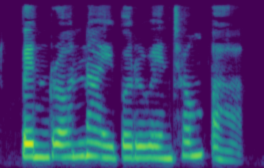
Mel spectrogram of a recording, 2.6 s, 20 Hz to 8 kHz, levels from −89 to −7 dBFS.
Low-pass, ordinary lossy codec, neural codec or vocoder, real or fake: 7.2 kHz; MP3, 48 kbps; vocoder, 24 kHz, 100 mel bands, Vocos; fake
